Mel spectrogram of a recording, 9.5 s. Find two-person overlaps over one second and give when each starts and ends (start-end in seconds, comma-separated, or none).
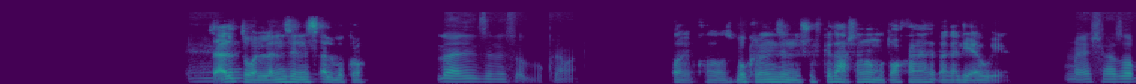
none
